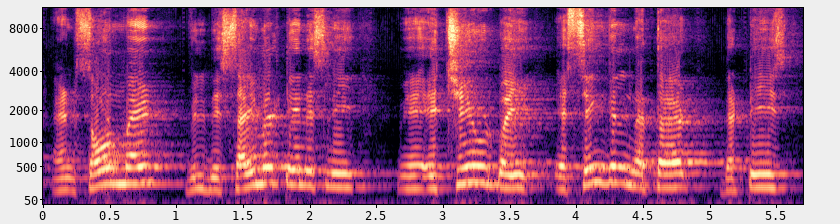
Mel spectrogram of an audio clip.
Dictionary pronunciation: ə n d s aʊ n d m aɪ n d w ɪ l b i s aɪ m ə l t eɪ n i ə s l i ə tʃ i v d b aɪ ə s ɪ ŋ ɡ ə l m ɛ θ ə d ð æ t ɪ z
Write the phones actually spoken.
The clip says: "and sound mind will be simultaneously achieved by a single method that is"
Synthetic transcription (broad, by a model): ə n d s aʊ n d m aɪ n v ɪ l b i s aɪ m ə l t eɪ n i ə s l i ə tʃ i v d b aɪ ə s ɪ ŋ ɡ ə l m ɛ t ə d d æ t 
